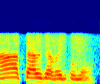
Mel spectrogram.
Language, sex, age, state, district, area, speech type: Maithili, female, 60+, Bihar, Muzaffarpur, rural, conversation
